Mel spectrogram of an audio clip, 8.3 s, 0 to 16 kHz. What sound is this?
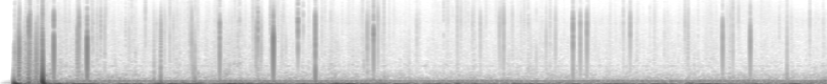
Putting on the turntable with vinyl noice. Recorded with ZOOM H1.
